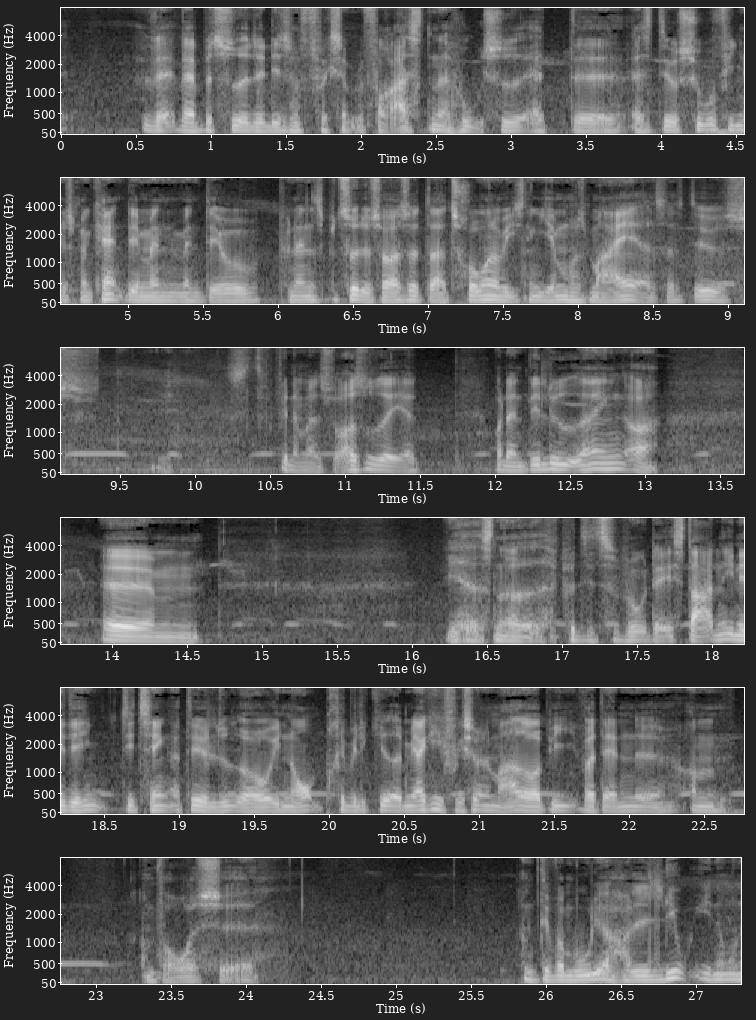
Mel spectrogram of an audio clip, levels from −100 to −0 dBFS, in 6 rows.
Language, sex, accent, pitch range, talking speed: Danish, male, native, 100-125 Hz, 225 wpm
